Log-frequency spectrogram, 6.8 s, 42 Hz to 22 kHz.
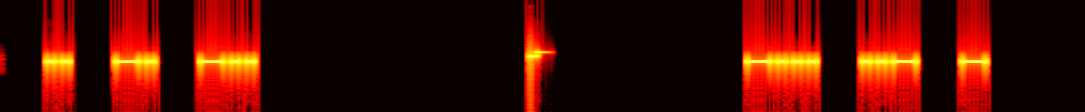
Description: Morse code, heard as a keyed tone, about 25 wpm, spaced as for 18 wpm, 700 Hz. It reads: IND BUT
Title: 2x Character Spacing - Top 200 Words - 25wpm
